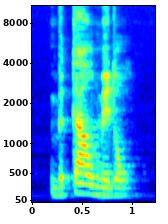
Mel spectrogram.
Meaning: a tender, a means of payment
- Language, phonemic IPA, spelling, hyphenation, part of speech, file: Dutch, /bəˈtaːlˌmɪ.dəl/, betaalmiddel, be‧taal‧mid‧del, noun, Nl-betaalmiddel.ogg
